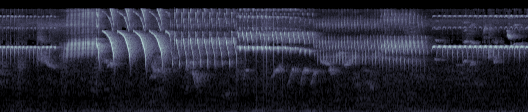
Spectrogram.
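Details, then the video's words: Canary singing to prompt other canaries: a burst of loud arched sweeping notes, followed by rapid rattling trills and a long steady high trill, switching between phrases. "PANCINGAN KENARI GACOR❗CENGKOK MEWAH GAMPANG DIIKUTI KENARI"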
